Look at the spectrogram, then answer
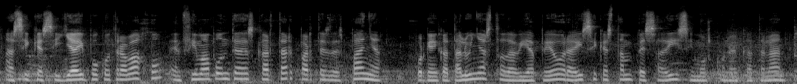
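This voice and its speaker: A woman's voice: medium pitch, steady tone, a little fast, crowd noise, close to an everyday voice. A young woman from Spain playing a frustrated, sarcastic unemployed psychologist in a scripted scene. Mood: scornful. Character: frustrated young female job-seeking psychologist, blunt. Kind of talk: scripted dialogue.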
